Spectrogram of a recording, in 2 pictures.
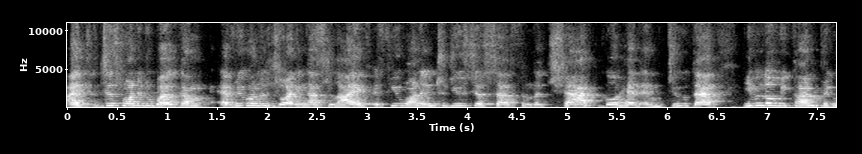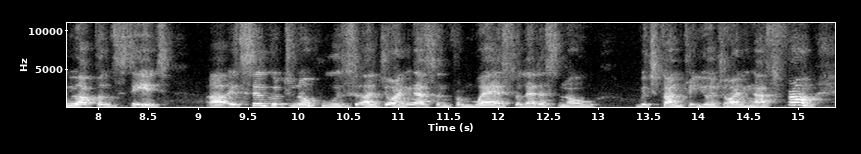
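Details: Adult woman; normal speech.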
